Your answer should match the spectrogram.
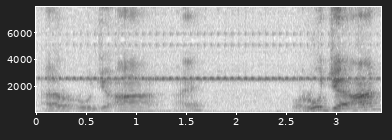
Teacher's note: iaitu qalqalah surah juga, kerana jim mati itu berada di tengah kalimah. Huruf jim mati itu berada di tengah kalimah.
